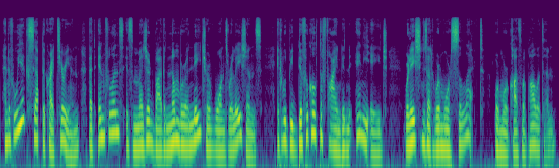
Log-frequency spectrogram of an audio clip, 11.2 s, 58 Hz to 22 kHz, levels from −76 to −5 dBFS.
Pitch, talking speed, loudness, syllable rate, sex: 135 Hz, 190 wpm, -20 LUFS, 6.0 syllables/s, female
